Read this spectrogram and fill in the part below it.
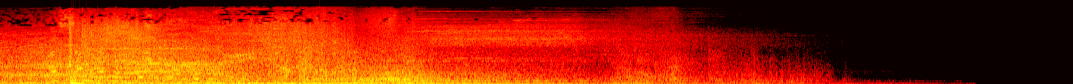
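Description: A triumphant game victory fanfare swells with a deep rumble and slowly fades out.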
